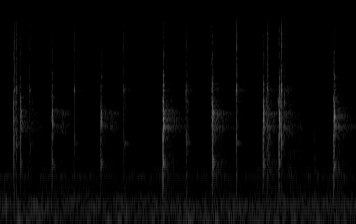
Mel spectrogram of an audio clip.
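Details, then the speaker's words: Second VVT solenoid removed from a vehicle, bench-tested with a power probe: sharp, crisp clicks about three a second against a quiet background; valve shifts freely and works normally, misdiagnosed. "Yep, so that one's working too."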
